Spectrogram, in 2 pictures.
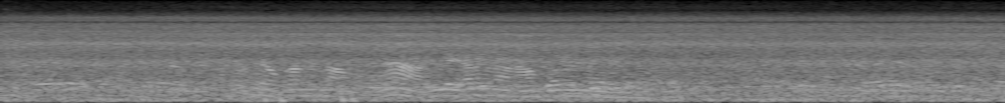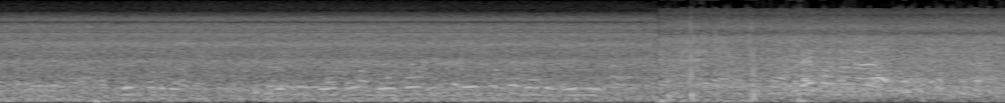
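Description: A steady, loud roar of rushing, falling water at Courtallam (Kutralam) waterfall fills the whole stretch without pause, with faint voices in the background.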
